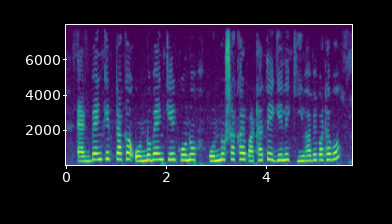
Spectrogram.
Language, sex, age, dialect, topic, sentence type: Bengali, female, <18, Northern/Varendri, banking, question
